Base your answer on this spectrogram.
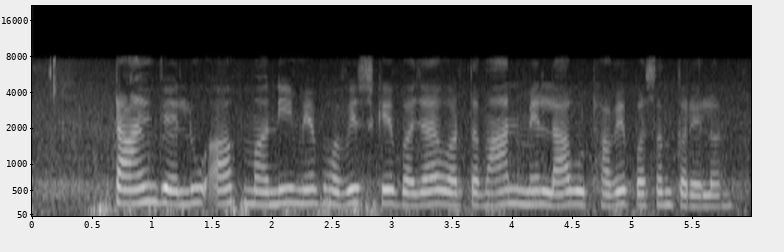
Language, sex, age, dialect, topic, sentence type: Bhojpuri, female, 18-24, Western, banking, statement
